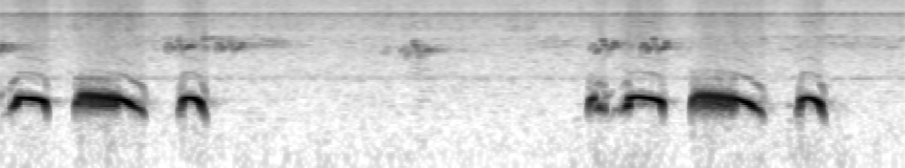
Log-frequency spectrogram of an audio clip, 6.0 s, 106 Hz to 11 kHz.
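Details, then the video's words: Spotted dove cooing during a morning trapping session in Silaban village, Indonesia: two phrases of three to four low, soft, slightly downslurred hoots about four seconds apart, with faint higher small-bird chirps behind; the target dove responded poorly. "Target Kuk 3 - Tekukur Hiburan"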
